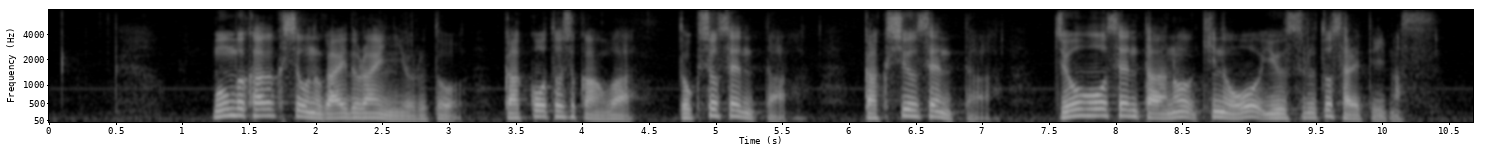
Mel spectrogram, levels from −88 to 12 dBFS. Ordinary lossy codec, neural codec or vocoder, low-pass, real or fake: none; none; none; real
